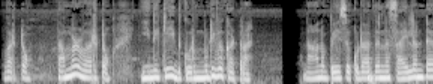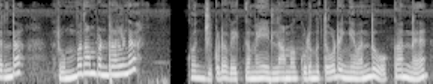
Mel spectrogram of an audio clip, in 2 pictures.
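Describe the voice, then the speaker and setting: A woman voicing a bossy, scheming middle-aged mother-in-law in an animated cartoon, scolding sharply and scornfully. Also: high voice, moderate pace, dry recording, studio quality.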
